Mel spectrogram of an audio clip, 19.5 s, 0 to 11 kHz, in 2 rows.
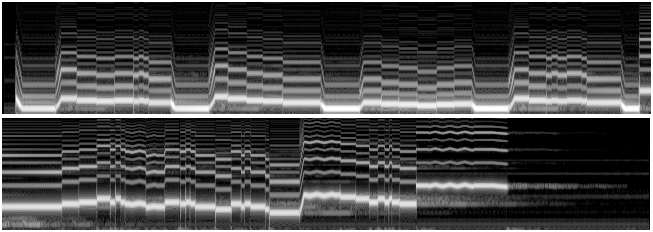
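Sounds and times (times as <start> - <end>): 
sine wave synth arpeggio: 0.2 - 18.2.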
